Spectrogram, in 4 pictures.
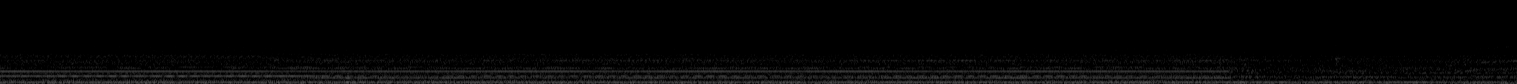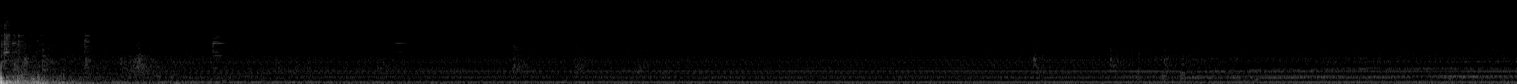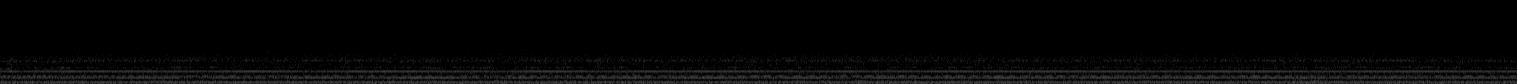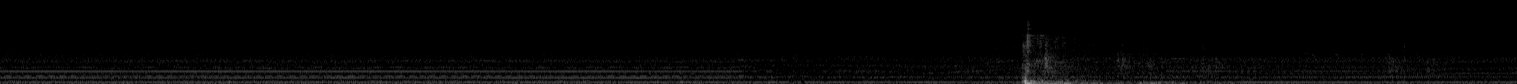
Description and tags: A huge crane demolishing concrete by hauling several tons of iron high up in the air and then drop it.
Recorded of the deck of my boat with a Sony PCM M-10. Some seagulls and water contamination.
